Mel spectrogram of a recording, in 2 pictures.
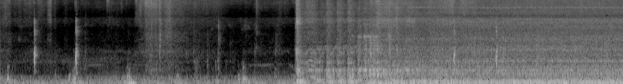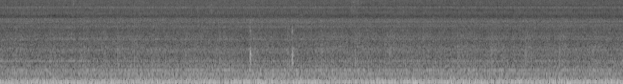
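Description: Freightliner Cascadia's diesel engine starting about five seconds in, after a few faint clicks, then idling steadily.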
